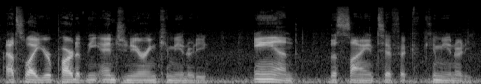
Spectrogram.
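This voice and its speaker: Background noise runs under a low, steady male voice that moves a little fast. The speaker, a VTuber streamer from Canada, rambles through casual livestream chat with viewers while playing, stumbling on repeated words.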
